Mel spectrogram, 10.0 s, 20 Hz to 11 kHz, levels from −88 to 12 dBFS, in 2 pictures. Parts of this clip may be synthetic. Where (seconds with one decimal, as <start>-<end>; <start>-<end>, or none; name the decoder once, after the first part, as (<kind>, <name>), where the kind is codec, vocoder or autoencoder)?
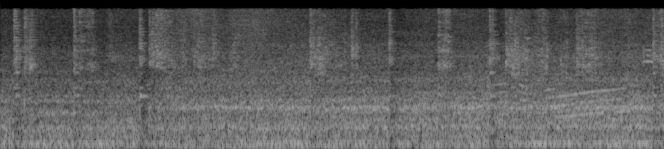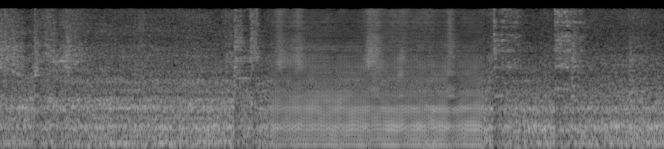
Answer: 7.0-8.6 (vocoder, Vocos)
